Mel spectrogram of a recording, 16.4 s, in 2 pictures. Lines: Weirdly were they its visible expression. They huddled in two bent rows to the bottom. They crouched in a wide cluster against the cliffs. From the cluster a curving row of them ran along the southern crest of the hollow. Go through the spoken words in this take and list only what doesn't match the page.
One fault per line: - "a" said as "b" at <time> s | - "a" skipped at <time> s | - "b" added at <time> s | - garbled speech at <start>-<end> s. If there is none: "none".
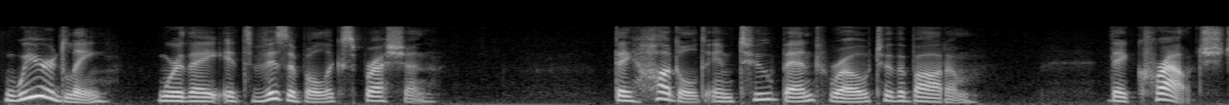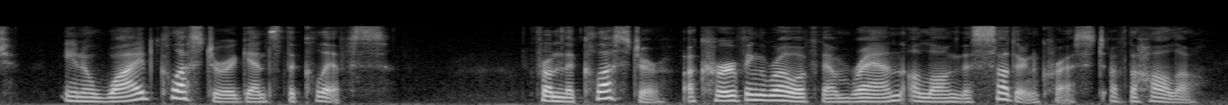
- "rows" said as "row" at 5.5 s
